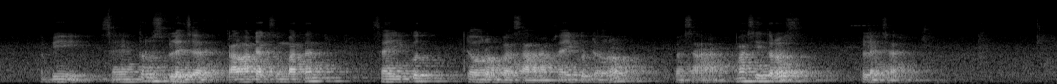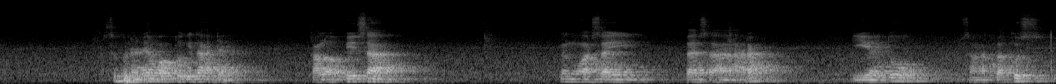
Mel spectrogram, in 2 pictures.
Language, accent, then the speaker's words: Indonesian; Karangmalang, Indonesia; di kampung saya Karangmalang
